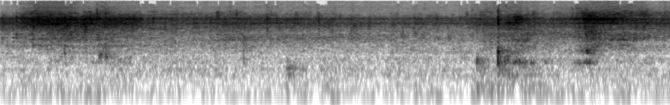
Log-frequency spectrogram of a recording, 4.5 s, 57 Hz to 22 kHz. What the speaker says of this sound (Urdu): ہم اس میں 1/4 کپ پانی ایڈ کریں گے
